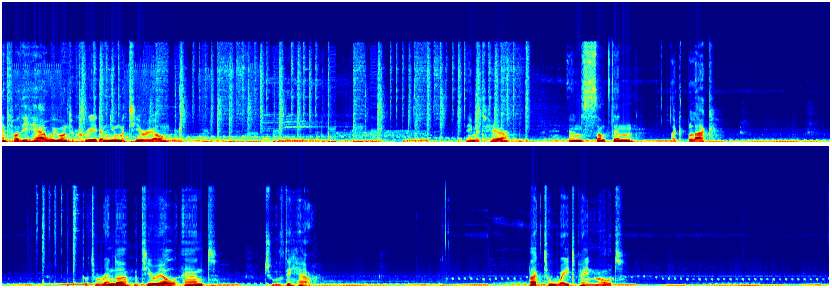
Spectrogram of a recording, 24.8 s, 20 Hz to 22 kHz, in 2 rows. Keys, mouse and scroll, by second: 0.3 click, 1.6 click, 3.3 click, 4.2 Down, 4.5 BackSpace, 4.6 BackSpace, 6.3 click, 9.8 click, 10.7-11.0 scroll up 5, 11.0-12.1 scroll down 7, 12.3-13.5 drag, 15.4 KP_1, 16.2-17.5 shift+middle drag, 17.5-19.0 drag.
